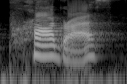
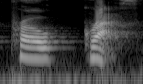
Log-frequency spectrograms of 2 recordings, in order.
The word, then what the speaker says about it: progress: of the time, that when we have a noun, we're going to stress syllable one in a two-syllable word, and when we have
